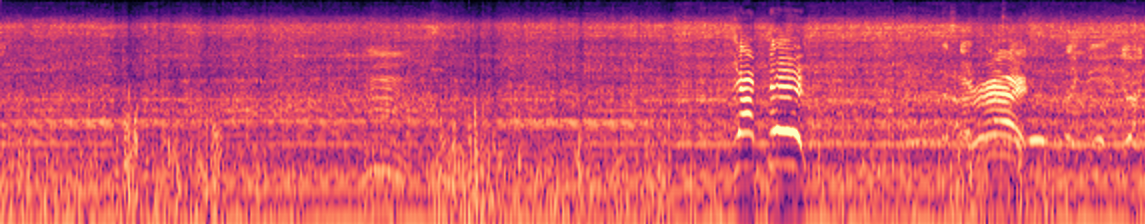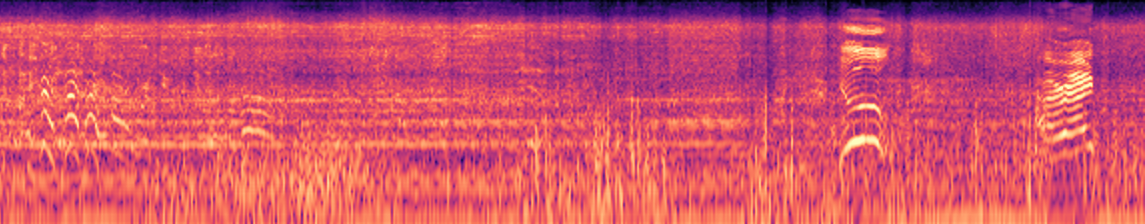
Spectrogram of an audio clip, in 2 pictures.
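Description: Motorboat engine running steadily at cruising speed, with water rushing past the open wooden hull.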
